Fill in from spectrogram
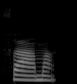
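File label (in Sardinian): "fama", female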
